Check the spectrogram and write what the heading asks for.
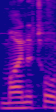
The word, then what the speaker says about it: Minotaur: all vibes and yes I pronounce it the European Way folks mine at all not Minotaur hmm Mikkel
